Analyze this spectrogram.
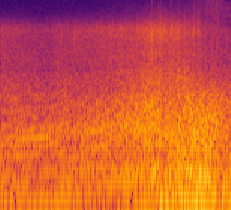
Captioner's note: engine rpm grow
